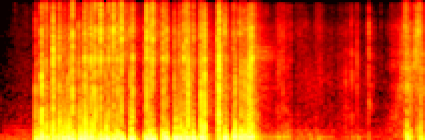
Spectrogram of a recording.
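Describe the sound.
Playing cards are bridge shuffled: a rapid, crisp riffle of fluttering clicks runs for under two seconds, then drops to a soft settling, followed by a few quieter taps as the deck is squared.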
